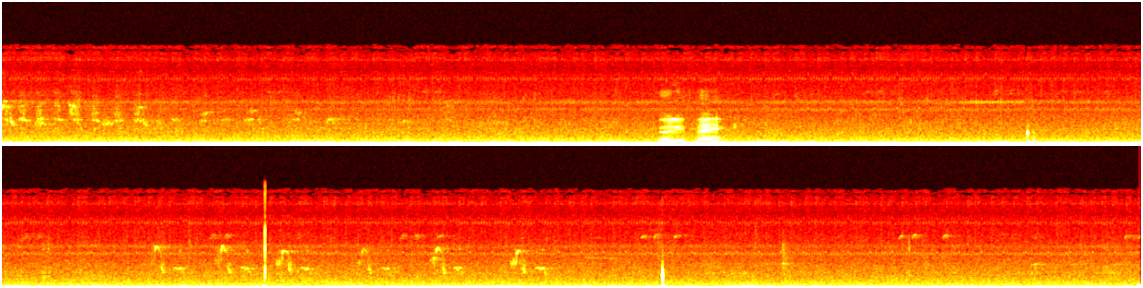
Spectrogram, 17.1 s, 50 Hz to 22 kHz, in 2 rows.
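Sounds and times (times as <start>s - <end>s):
faint bird chirps: 0.0s - 4.4s, 6.8s - 7.9s, 9.6s - 14.6s, 15.2s - 17.0s.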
